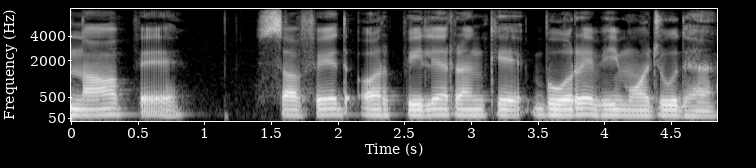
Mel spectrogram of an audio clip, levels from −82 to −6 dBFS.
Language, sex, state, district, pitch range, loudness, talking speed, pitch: Hindi, male, Jharkhand, Ranchi, 105-110 Hz, -16 LUFS, 135 wpm, 110 Hz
